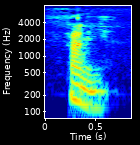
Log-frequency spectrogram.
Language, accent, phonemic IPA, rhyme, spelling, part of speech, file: English, Southern England, /ˈfæni/, -æni, Fanny, proper noun, LL-Q1860 (eng)-Fanny.wav
- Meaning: A diminutive of the female given name Frances, itself also becoming a given name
